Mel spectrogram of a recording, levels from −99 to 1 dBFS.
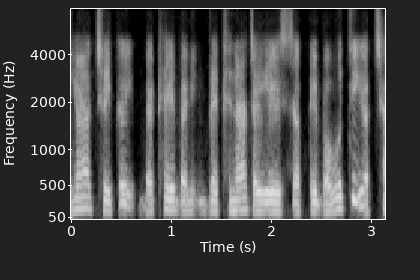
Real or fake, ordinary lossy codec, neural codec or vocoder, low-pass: fake; none; codec, 16 kHz, 1 kbps, FreqCodec, smaller model; none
